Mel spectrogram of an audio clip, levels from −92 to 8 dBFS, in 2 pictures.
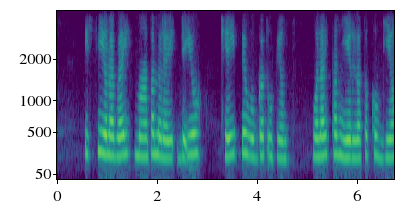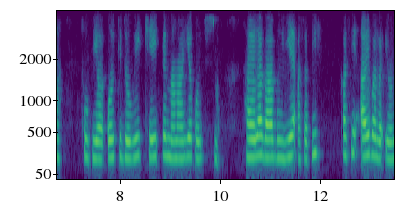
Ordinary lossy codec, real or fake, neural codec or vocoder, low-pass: Opus, 16 kbps; fake; autoencoder, 22.05 kHz, a latent of 192 numbers a frame, VITS, trained on one speaker; 3.6 kHz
